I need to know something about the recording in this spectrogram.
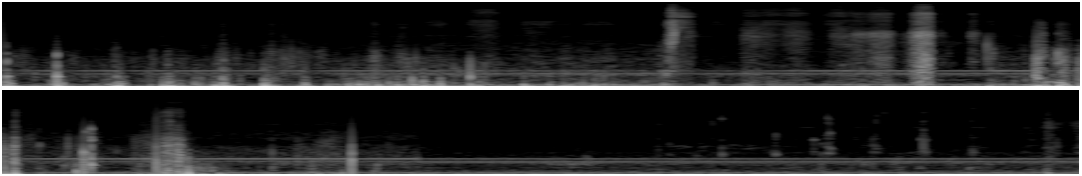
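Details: Loud sloshy stomach noises after drinking milk and eating cheesy foods: irregular low gurgling and sloshing rumbles, busiest at first then fading, over a steady hum; borborygmi.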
